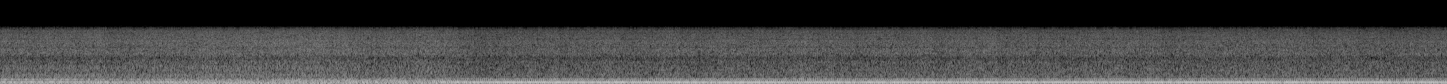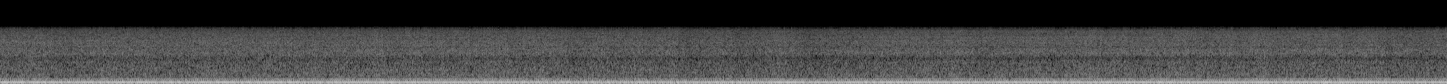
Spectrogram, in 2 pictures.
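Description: Light aircraft's piston engine and propeller droning steadily, heard inside the cockpit during an approach to land. About four seconds in the engine note shifts and grows slightly louder, then holds steady.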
